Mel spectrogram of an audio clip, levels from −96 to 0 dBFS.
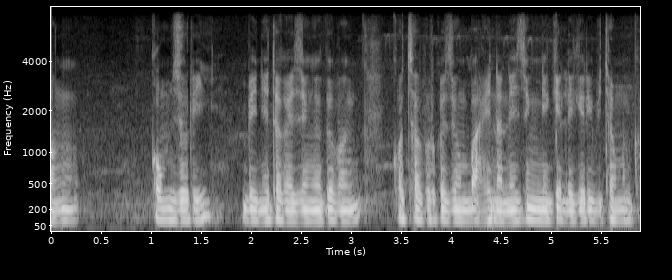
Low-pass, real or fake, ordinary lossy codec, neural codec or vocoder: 7.2 kHz; real; none; none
